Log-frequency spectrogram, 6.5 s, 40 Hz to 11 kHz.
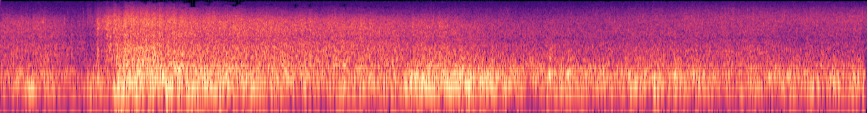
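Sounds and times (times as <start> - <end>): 
deep rolling thunderclap during a thunderstorm: 0.0 - 6.4
heavy rain: 0.0 - 6.4.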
